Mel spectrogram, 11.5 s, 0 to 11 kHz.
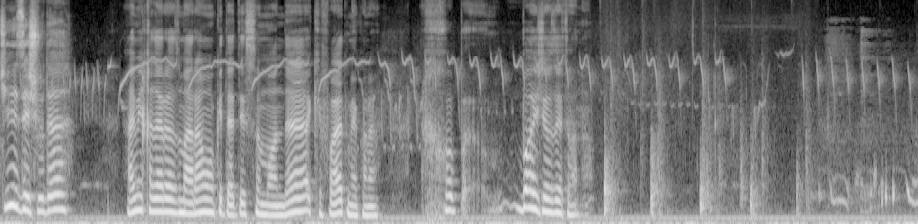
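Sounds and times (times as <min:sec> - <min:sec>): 
speech: 0:00.0 - 0:01.0, 0:01.6 - 0:08.4
bright chirps: 0:00.0 - 0:11.4
pigeons cooing and burbling: 0:05.9 - 0:06.6, 0:10.0 - 0:11.4.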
